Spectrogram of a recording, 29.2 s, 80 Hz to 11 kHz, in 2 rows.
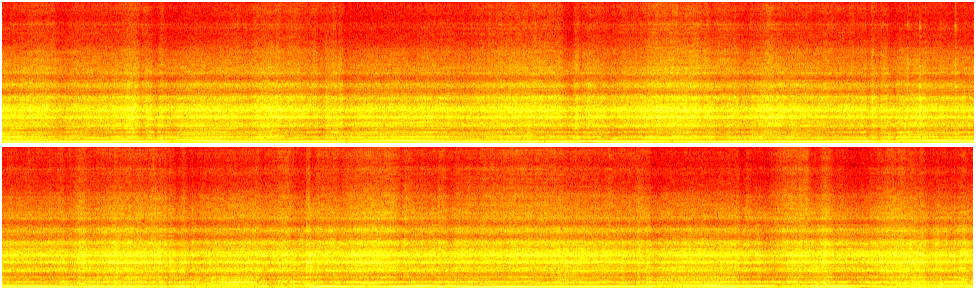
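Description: BMW 2002 race car's four-cylinder engine heard from inside the cabin under hard acceleration, its note held steady for several seconds at a time and dipping briefly several times as it changes gear or lifts for corners. The engine is being short-shifted to spare it from overheating.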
